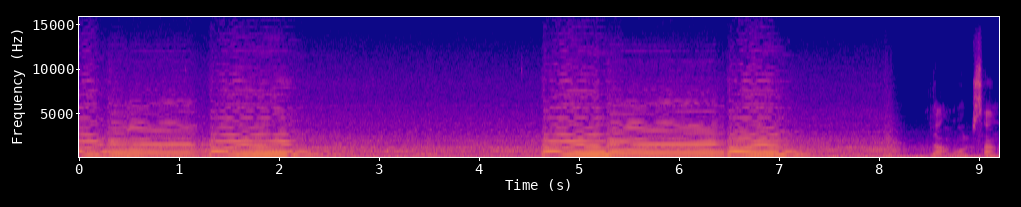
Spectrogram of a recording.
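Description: Class 350 electric multiple unit horn in Train Sim World 5 on the Milton Keynes to Euston line, sounding several loud sustained two-tone blasts over steady rolling rail noise.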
